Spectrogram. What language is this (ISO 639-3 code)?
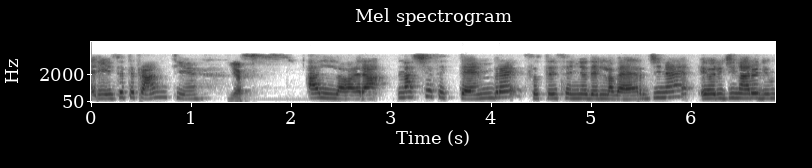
ita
